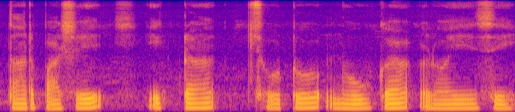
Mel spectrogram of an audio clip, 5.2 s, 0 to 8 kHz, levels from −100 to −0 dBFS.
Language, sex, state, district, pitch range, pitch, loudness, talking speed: Bengali, male, West Bengal, Cooch Behar, 115-125 Hz, 120 Hz, -19 LUFS, 70 wpm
